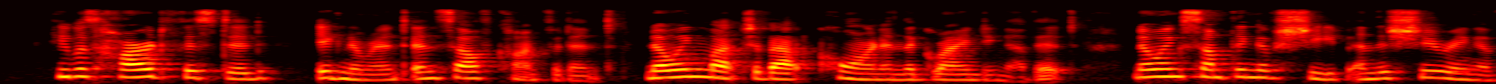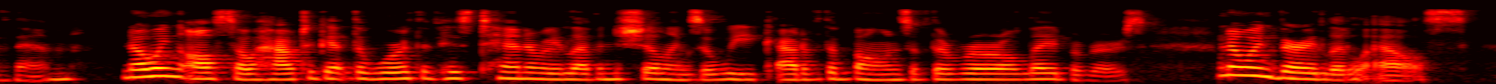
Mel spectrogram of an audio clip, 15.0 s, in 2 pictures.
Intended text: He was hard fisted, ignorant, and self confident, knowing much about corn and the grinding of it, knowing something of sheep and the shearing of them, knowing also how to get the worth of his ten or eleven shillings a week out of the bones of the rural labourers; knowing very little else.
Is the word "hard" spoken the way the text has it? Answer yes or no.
yes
